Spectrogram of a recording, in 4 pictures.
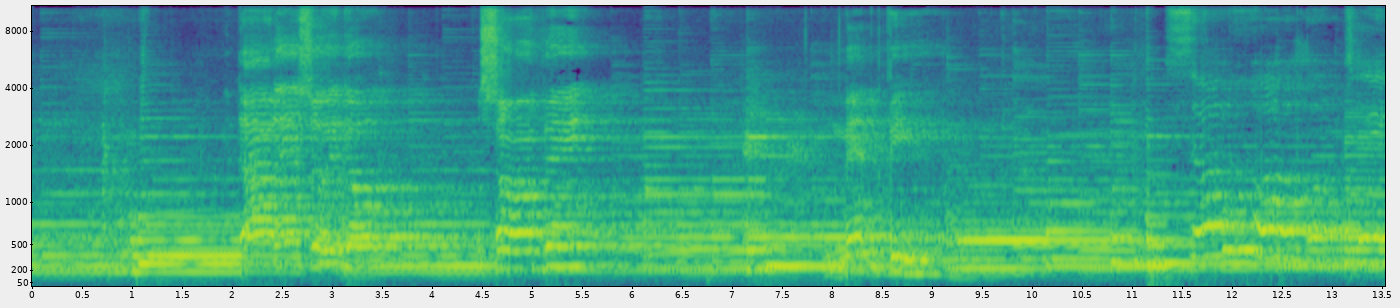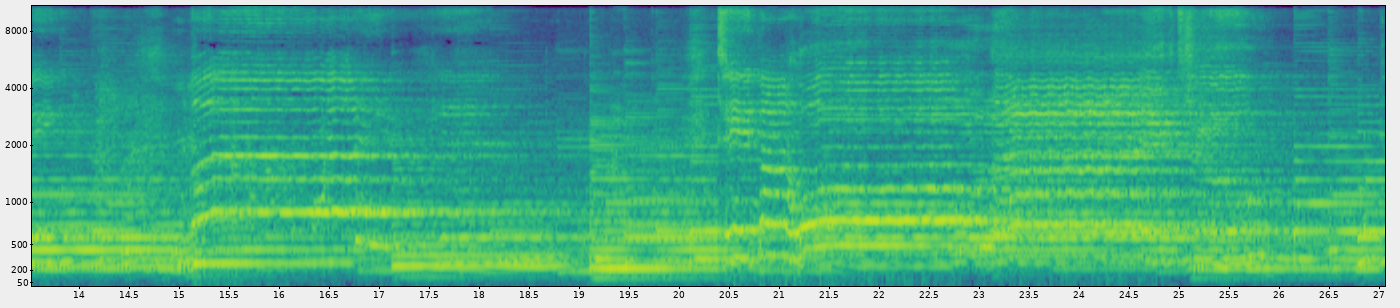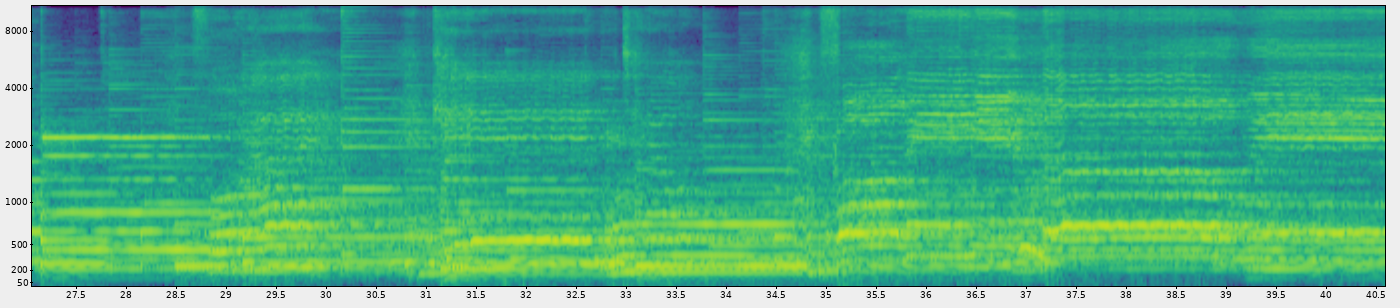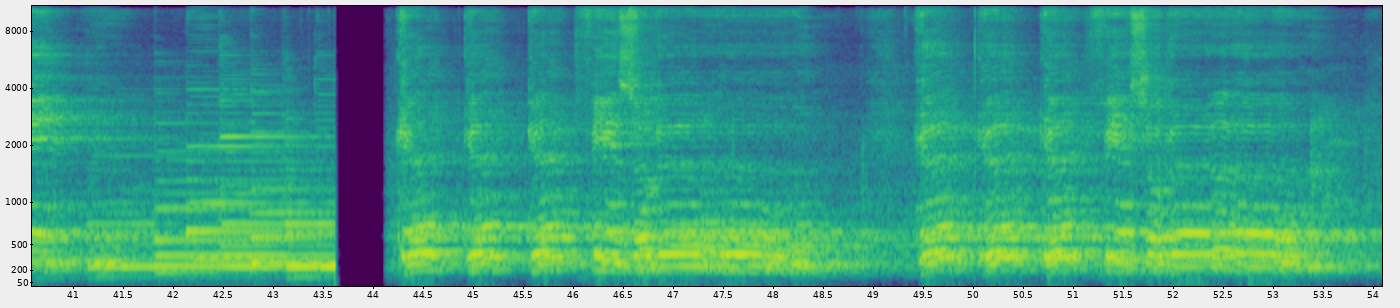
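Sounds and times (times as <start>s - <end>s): acoustic guitars: 0.0s - 54.0s
woman singing: 11.3s - 18.7s, 20.2s - 26.2s, 28.4s - 41.7s.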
